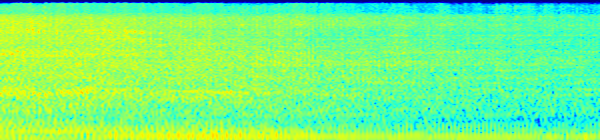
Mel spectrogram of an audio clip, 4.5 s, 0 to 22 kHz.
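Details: 1000 W Honda generator (29 lb) on e-bike trailer charging both battery packs, heard from about 20 feet: steady, even low hum at constant pitch fading gently away; runs smoothly under charging load, normal.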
